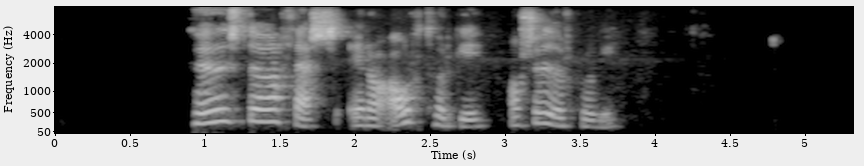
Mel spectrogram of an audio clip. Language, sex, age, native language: Icelandic, female, 30-39, Icelandic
